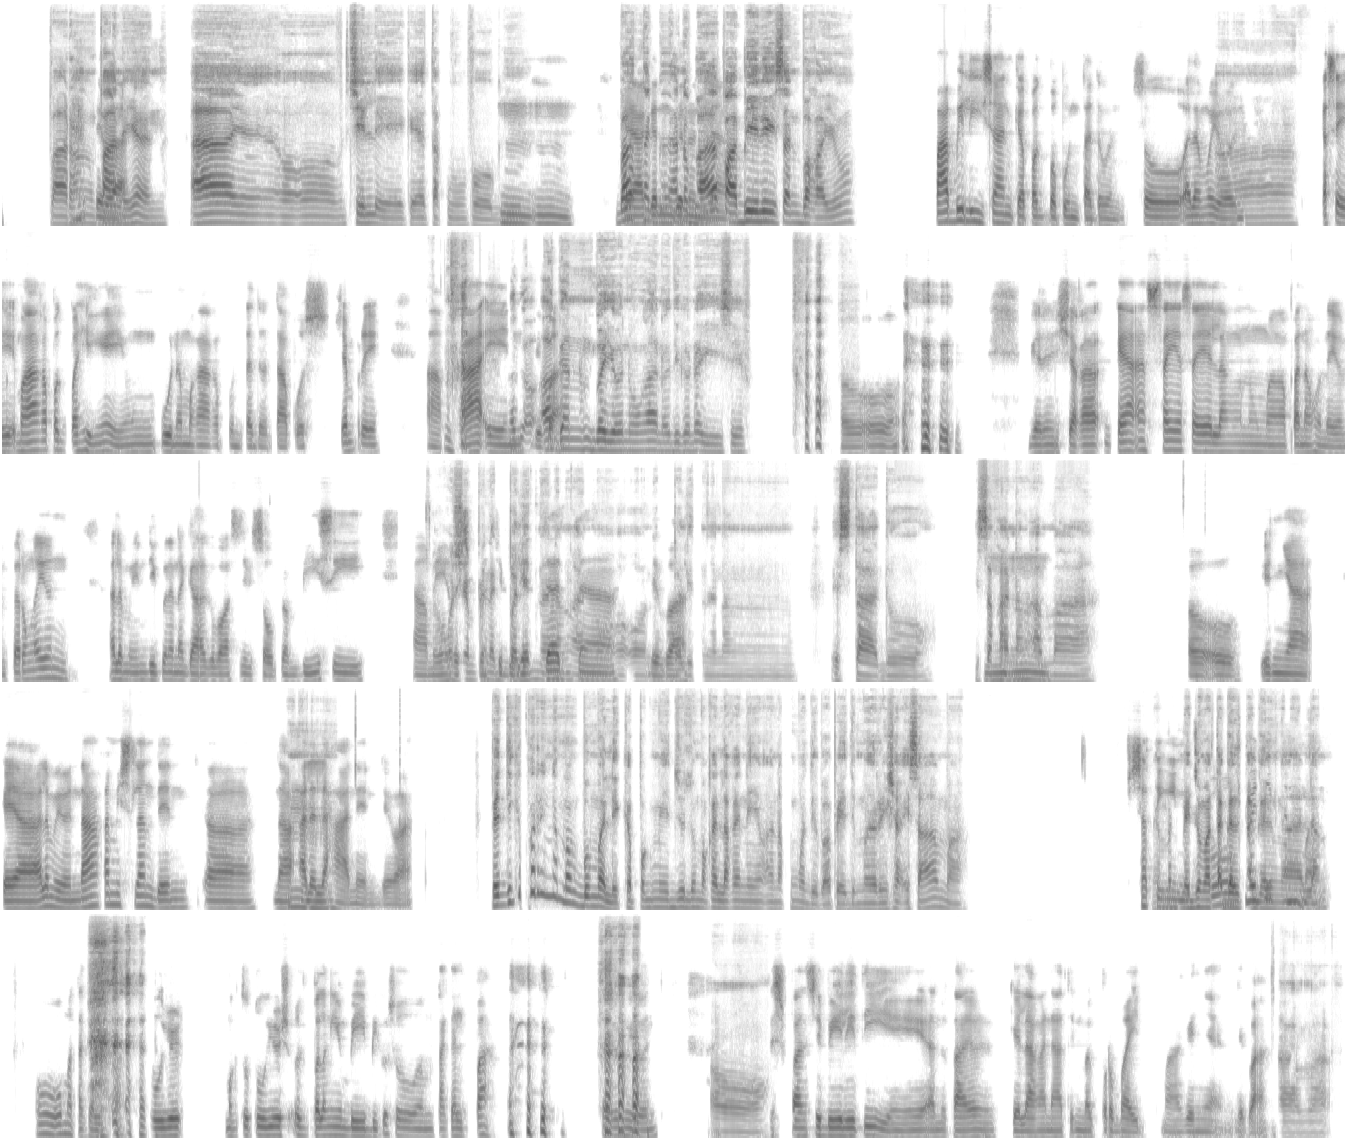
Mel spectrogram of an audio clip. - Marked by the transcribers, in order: laugh; laugh; laugh; laugh
- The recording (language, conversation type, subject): Filipino, unstructured, Ano ang paborito mong aktibidad sa labas na nagpapasaya sa iyo?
